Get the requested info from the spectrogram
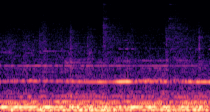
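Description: Live amplified rock band playing loudly: a dense, sustained drone of bass and electric guitar, with a steady high ringing tone held above it.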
